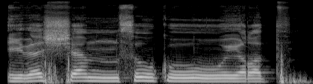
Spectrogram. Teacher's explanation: اذا الشمس کورت، اذا الشمس میں اذا میں ذال ہے، اس کو ذا کر کے نہیں پڑھنا۔ شمسو میں سین ہے، اس کو ثا یا صاد نہیں پڑھنا، اور شمسو کے اوپر پیش ہے تو اسی طرح پڑھنا اذا الشمسو، اس کو زیادہ کھینچنا نہیں ہے، اذا الشمسو کر کے نہیں پڑھنا۔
